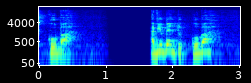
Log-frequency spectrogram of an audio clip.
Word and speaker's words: Cuba: I will try to do a roaming backpack stream as well, but that that was it's pronounced sorry, not Cuba. It's Kuba.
